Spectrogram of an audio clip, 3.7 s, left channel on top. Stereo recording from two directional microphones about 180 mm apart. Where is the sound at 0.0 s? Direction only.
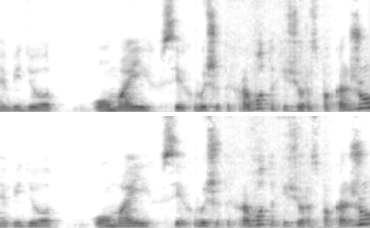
30° left (ahead or behind).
